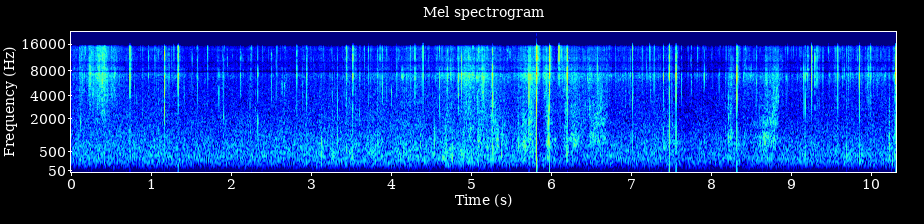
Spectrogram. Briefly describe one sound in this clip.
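Dry twigs rustle and snap in a hand.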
